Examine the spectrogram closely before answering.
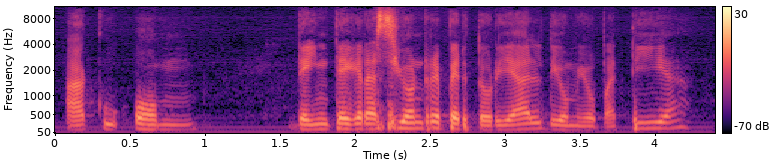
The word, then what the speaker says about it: AcuOm: homotoxicología, y desarrolló el software AcuOm, así lo pronunciamos, AcuOm, de integración repertorial de homeopatía y acupuntura integradas.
